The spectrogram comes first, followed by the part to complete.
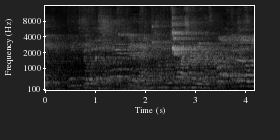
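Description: Badminton in a hall with a wooden floor: a heavy thud of feet on the court about halfway through and a sharp racket-on-shuttlecock crack just after, with people talking throughout.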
